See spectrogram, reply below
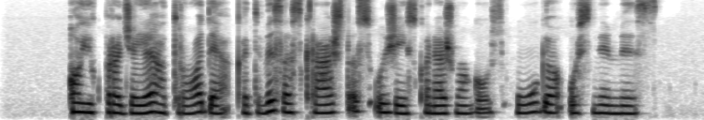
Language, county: Lithuanian, Vilnius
